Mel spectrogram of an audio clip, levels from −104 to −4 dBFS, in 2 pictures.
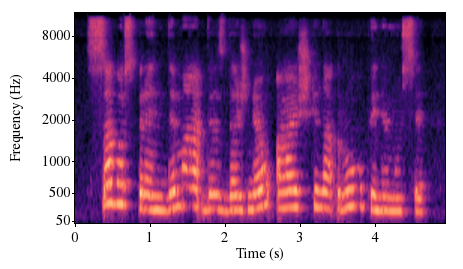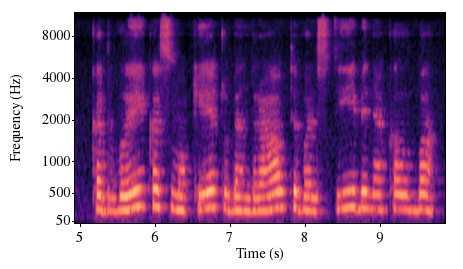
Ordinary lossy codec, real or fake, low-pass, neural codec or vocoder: Opus, 32 kbps; fake; 10.8 kHz; vocoder, 48 kHz, 128 mel bands, Vocos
